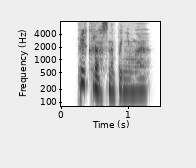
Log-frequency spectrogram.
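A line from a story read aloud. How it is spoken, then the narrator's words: Calm. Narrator (Russian): спокойно ответила Рена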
